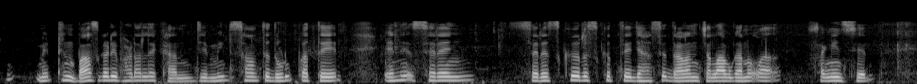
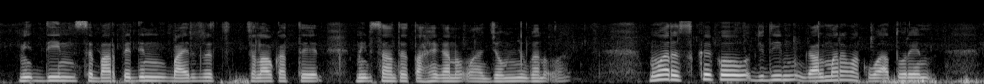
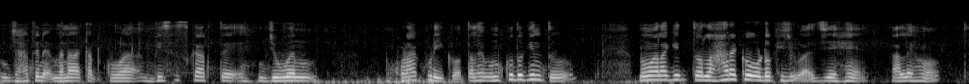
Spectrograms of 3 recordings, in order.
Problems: constant background noise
